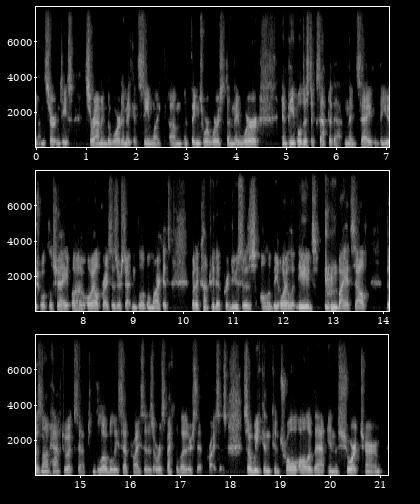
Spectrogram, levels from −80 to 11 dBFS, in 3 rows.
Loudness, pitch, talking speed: -22 LUFS, 115 Hz, 200 wpm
